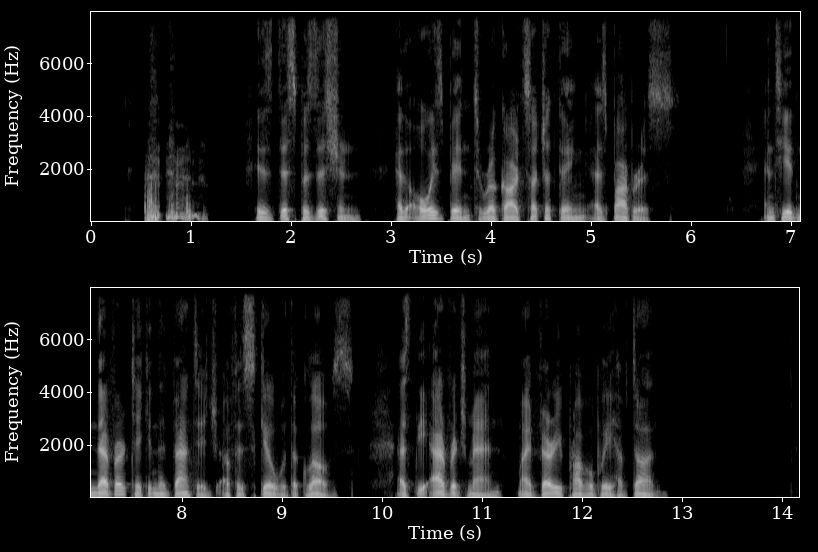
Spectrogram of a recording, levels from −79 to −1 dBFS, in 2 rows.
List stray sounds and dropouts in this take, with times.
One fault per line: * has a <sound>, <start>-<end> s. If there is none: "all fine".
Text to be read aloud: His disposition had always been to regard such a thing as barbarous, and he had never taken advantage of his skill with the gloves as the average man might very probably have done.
* has a laugh, 0.5-1.2 s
